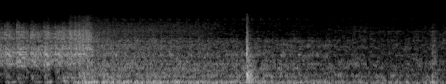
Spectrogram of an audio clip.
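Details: 1968 VW Type 3 original fuel injection: cranks briefly, catches at once and settles into an uneven idle after the engine temperature sensor is unplugged; that faulty sensor was the hard-start cause, possibly an erroneous reading or short to ground.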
